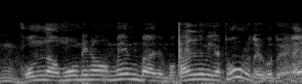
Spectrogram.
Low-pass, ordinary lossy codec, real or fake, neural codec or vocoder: 7.2 kHz; Opus, 24 kbps; fake; codec, 16 kHz, 4 kbps, FreqCodec, smaller model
